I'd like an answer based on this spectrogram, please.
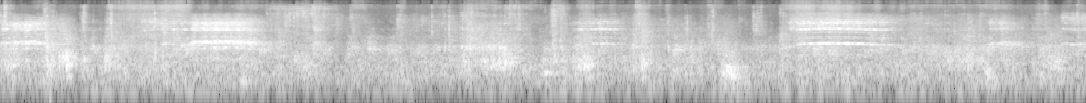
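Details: A goat on The Willful Goat Farm & Home lets out a bleat early on and a longer, shaky, nasal bleat near the end, between bursts of background clatter and indistinct talk.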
